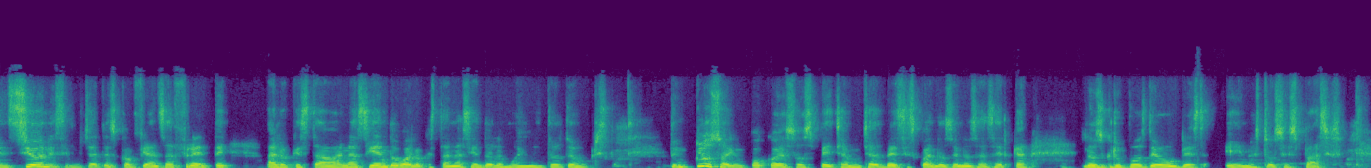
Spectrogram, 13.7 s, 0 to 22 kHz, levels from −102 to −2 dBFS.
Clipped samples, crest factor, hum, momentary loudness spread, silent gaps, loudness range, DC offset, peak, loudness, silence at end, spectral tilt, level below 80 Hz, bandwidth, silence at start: under 0.1%; 14 dB; none; 10 LU; none; 2 LU; under 0.1%; -4 dBFS; -18 LUFS; 0 s; -6 dB/octave; -50 dBFS; 12.5 kHz; 0 s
